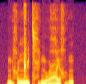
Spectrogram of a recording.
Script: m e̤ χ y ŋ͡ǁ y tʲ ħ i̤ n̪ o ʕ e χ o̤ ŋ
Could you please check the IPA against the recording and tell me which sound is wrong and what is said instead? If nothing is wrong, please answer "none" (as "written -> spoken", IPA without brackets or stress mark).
none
